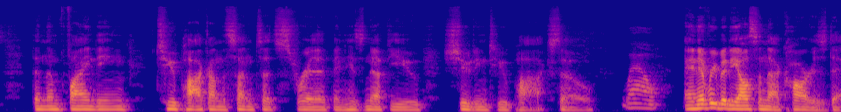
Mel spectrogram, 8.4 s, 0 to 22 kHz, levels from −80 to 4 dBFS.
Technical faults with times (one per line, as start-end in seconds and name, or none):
none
